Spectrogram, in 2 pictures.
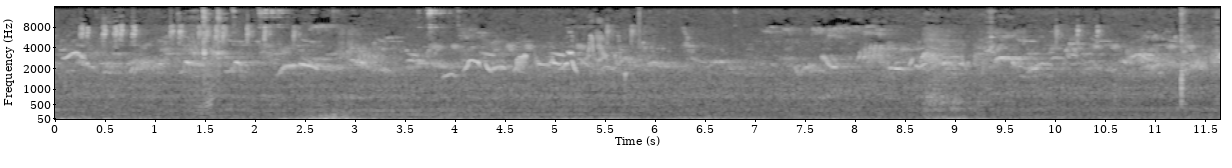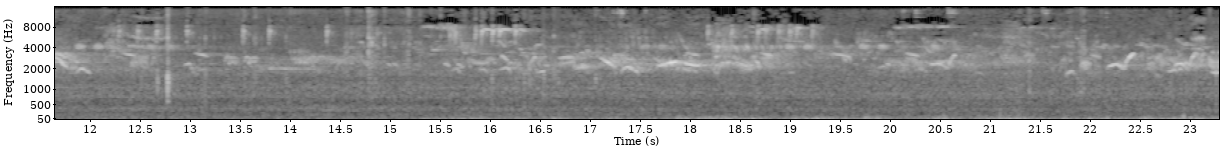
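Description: Many birds chirping and calling, short quick chirps overlapping throughout, over a low rumble that swells about two seconds in and again through the second half.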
